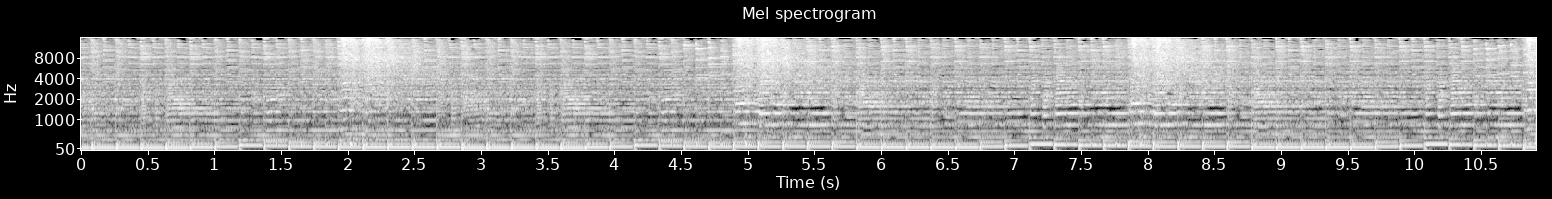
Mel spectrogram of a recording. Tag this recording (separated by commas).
Soundtrack music, Video game music, Music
